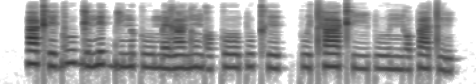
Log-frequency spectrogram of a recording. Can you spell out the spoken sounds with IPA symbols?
a˦ kʰ e˨ ɡ uː˦ ɡ e˨ n e˦ ɡ͡b i˨ n ʊ˦ k uː˨ m ɛ˨ ɣ ã˦ d ũ˦ ɡ ɔ˨ k oː˦ p u˦ kʰ ɪ˦ | kʷ i˨ tʰ aː˦ kʰ iː˨ p uː˨ ɲ ɔ˨ p a˦ t ĩ˨

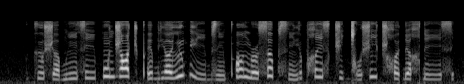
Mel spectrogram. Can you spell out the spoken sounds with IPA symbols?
kʲ o˧ ʃ ɜ˩ b ĩː˧ s iː˧ p õ˥ d͡ʒ ɑː˥ t͡ʃ pʼ e˧ b j ɜ˧ lʲ õ˥ p j iː˩ b z ĩ˩ pʼ ɑ̃˥ ŋ ə˞˧ s ɜ˥ p s ĩ˩ j ʏ˥ p χ iː˥ s t͡ʃ i˧ ɡ͡ǀ o˧ ʃ iː˥ t͡ʃ χ ʏ˧ ɗ e˧ χ ɗ iː˧ s

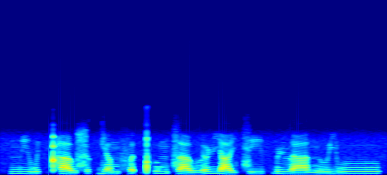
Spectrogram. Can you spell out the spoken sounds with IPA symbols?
m iː˨˩ w ɪ˥ k̚ pʰ aː˨˩ w s ʊ˨ k̚ j ɐ˨˧ m f ɐ˨˥ t̚ kʷʰ ɐ˥ m t͡s aː˨˩ w l ɵ˥ ɥ j aː˨˩ j t͡s iː˨˥ p̚ ɵ˧ ɥ l aː˨˩ n̪ uː˧ j w uː˥

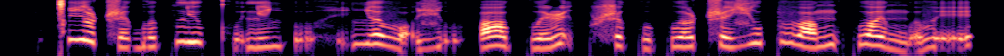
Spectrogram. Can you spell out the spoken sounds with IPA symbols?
ǀ i˥˩ o̯ ʈ͡ʂ ɪ˩ ɡʷ e˩˥ kʷ lʲ u˧ kʷʰ ə̰˩ lʲ ə˧ ʎ ʔ ṵ˧ h ḭ˧ ʎ ə˥˩ v ɔ̰˩ ʑ ṵ˥˩ ʔ ɒ˥˩ kʷ i˩˥ ɭ ḭ˥ kʷ ʂ ɪ˩ kʷ ɒ˧ kʷ ə˩˥ o̯ ʈ͡ʂ ɪ˩˥ ʑ u˥ p v ɒ˩˥ ŋʷ ə̰˩˥ kʷ ɒ˥˩ e̯ ŋʷ ə̰˩˥ v ḛ˥

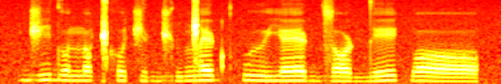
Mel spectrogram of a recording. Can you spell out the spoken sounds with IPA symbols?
d͡ʒ i d̪ o n ɔ ǁʰ o t͡ʃ ɛ̤ ɖ d͡ʒ o ɖ ŋ͡ǁ ɛ ɖ kʷʰ ɯː j ɛː ɖ d͡z ɔː ɖ d̪ eː ɡ͡b ɔː

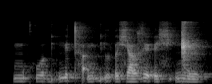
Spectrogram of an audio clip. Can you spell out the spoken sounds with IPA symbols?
m ə kʷʰ ɤ ɠ ḭ ŋ e tʰ a̰ ŋ ɠ ḭ l ʔ ə ɕ a ʊ̯ z e ʔ e ɕ ḭ ŋ͡ǁ ø

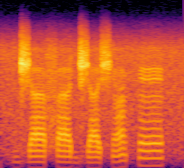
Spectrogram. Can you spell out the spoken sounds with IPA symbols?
d͡ʒ a˨ f a˨ d͡ʒ a˨ ʃ ã˨˦ k ɛ̃˦

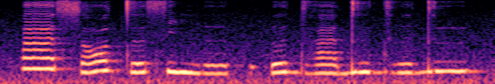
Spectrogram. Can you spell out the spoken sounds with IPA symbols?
a˥ s ɒ˩˥ t ə˩˥ s i˧ ŋ ɘ˩ | ʔ ə˩˥ dʱ a˩ d ɨ˧ dʱ ɘ˧ d ɨ˥

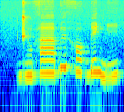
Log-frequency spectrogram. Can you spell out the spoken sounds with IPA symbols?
d͡ʒ ũ˨ h aː˧ ɓ ɨ˦ h ɔ˦˨ ɡ͡b e˦ ɲ i˨˦

